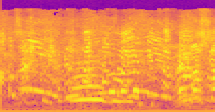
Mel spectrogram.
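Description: A crowd of children and adults shouting and talking excitedly over one another.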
